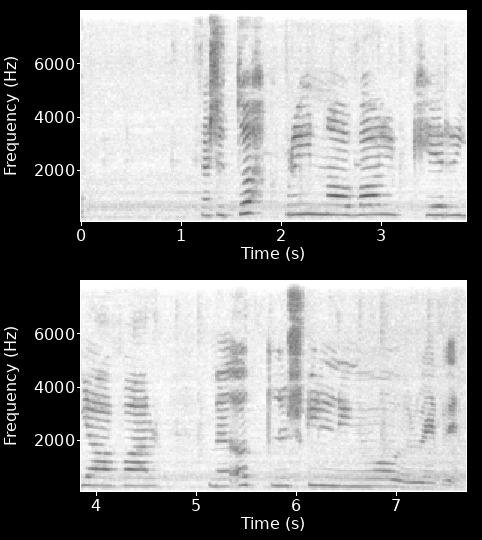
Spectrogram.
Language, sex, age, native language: Icelandic, male, 12, Icelandic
